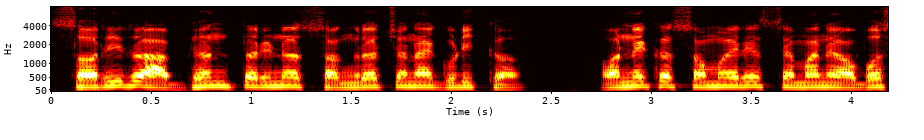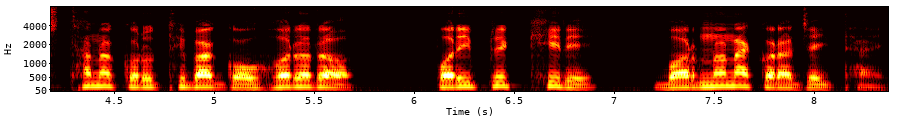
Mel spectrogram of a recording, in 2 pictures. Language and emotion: Odia, neutral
